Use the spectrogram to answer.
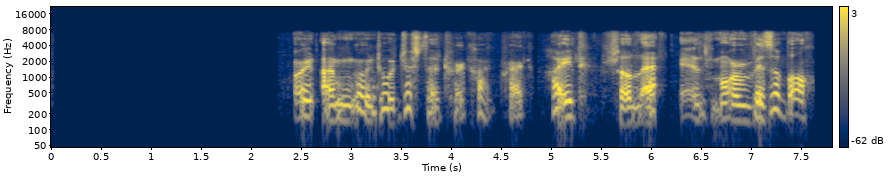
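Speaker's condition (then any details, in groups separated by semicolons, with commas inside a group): Cerebellar ataxia from brain tumour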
